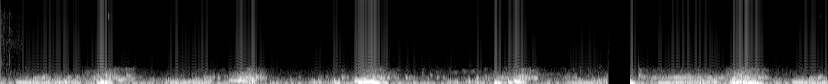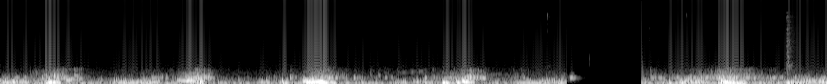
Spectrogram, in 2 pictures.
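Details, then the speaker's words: Elderly Parkinson's disease patient with pneumonia who cannot cough up sputum: low, coarse rattling gurgles with every breath, rhonchi from secretions in the larger airways. "지금 듣는 소리는 고령의 파킨슨병 환자의 숨 소리고 폐렴이 있고 가를 잘 뱉지 못해서 숨실 때마다 계속 그르릉 그르릉 하는 소리가 나는 것입니다"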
